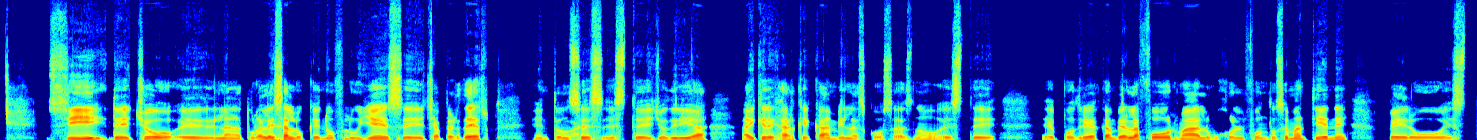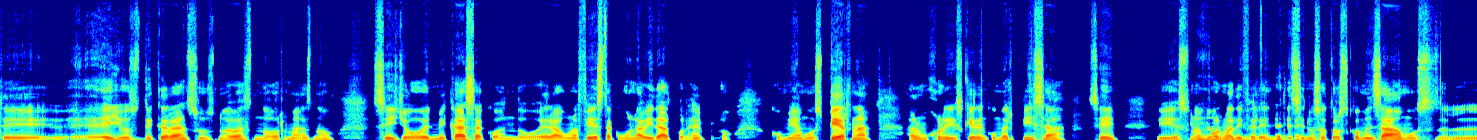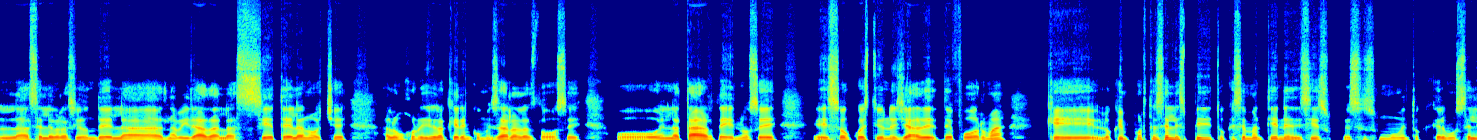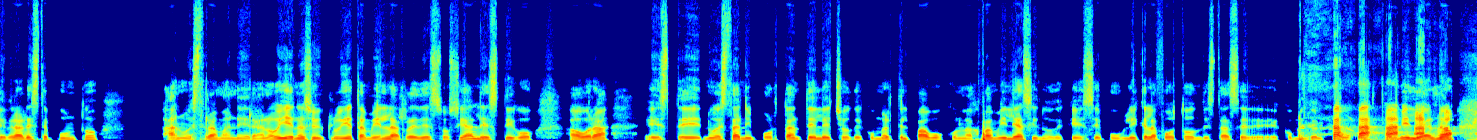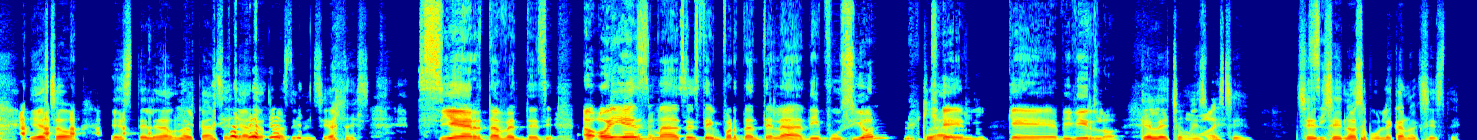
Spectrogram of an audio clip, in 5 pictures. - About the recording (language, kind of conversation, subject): Spanish, podcast, ¿Cómo cambian las fiestas con las nuevas generaciones?
- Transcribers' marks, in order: giggle; laugh; stressed: "Ciertamente"; chuckle; giggle; giggle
